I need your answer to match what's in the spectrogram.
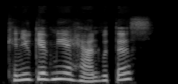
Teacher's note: So we have the stress on give, hand, this.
